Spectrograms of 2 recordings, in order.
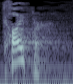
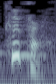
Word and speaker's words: Cowper: It was William Cooper, and it looks like it's spelt and therefore should be pronounced Cowper. But Cooper, apparently, was the pronunciation.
